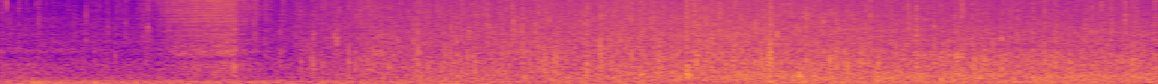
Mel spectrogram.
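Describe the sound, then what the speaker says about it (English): Rain falls steadily outdoors in the Florida Keys after Hurricane Irma, a dense, close hiss of drops that swells slightly and holds without talk. "It's gonna rain on you now."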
